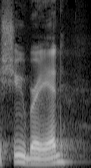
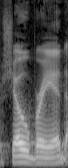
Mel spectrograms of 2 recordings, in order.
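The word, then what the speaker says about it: shewbread: And I know that we read eschew, E-S-H-E-W. Lots of times when we read S-H-E-W when it's in the New Testament, some people read it shoe, and that's fine. So we could say shoe bread here, showbread. I've heard it there, and I've heard people pronounce S-H-E-W as show.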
